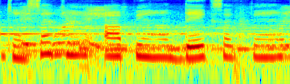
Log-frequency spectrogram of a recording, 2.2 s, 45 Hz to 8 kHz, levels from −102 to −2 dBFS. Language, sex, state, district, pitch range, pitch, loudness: Hindi, female, Bihar, Patna, 230-250 Hz, 240 Hz, -15 LUFS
